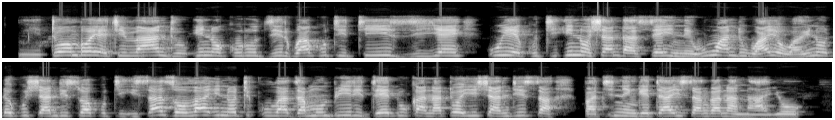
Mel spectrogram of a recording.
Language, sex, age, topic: Ndau, female, 36-49, health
